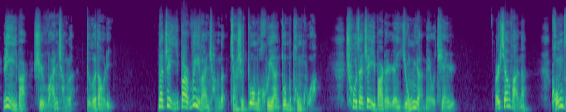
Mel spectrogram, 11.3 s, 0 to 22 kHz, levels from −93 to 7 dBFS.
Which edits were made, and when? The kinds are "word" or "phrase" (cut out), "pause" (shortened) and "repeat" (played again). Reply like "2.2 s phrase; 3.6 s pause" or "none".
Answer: none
